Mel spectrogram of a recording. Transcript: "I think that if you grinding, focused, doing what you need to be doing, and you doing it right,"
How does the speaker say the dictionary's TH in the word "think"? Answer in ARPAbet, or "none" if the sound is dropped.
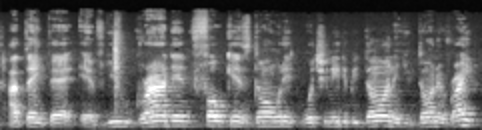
TH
